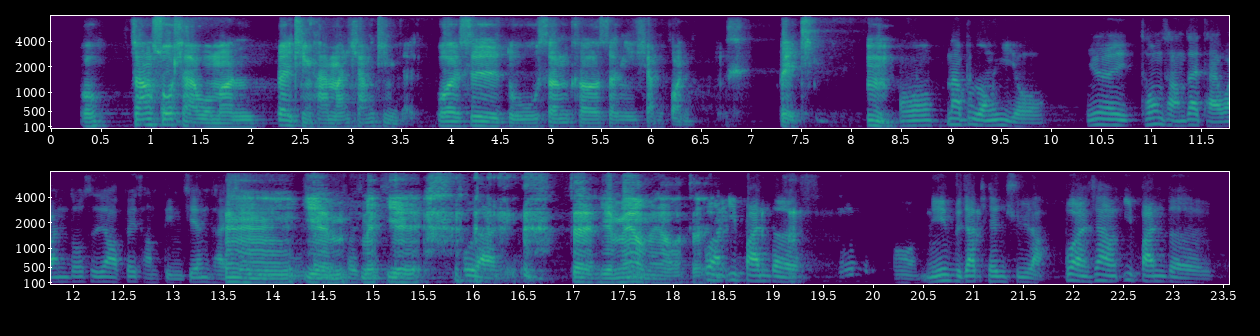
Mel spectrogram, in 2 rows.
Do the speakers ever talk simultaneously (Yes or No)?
Yes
